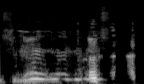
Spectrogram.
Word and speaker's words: tsunami: No, you pronounce the T in tsunami.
